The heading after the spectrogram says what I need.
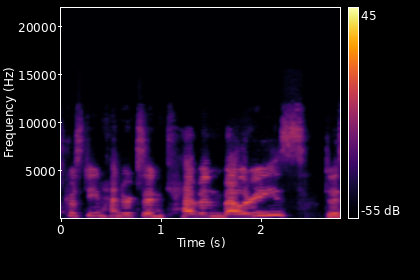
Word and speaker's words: Vallieres: How did you say to pronounce it in French? Vallieres. Valeres? Vallieres. Valeres. I'll have to practice it. Definitely have to practice that one more. Vallieres is easier for English.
